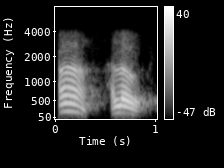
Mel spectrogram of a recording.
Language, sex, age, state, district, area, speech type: Odia, male, 60+, Odisha, Gajapati, rural, conversation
